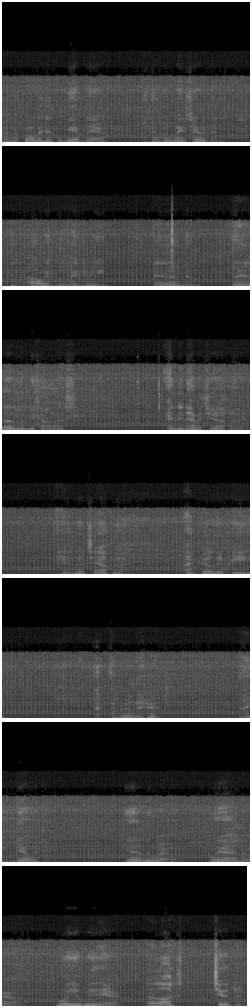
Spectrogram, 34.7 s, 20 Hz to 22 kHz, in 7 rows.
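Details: Adult man speaking under the influence of propofol, recorded on a phone on May 10, 2009, and played as trial evidence; real: slurred speech (drug-induced dysarthria).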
